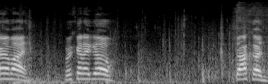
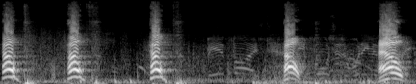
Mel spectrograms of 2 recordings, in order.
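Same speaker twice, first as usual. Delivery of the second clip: calling for help; 5 semitones higher, 4 dB louder than usual. Real, not acted. Repeated calls for help in game.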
